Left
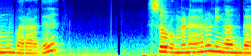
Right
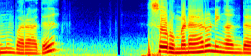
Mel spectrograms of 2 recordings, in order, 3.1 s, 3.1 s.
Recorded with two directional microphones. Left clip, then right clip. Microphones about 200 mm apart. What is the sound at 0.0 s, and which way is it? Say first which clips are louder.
Speech: right 10 dB; 30° right (ahead or behind).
